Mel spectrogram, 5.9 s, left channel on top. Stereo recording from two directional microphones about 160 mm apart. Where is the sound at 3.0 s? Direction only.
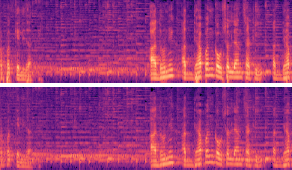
20° left (ahead or behind).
